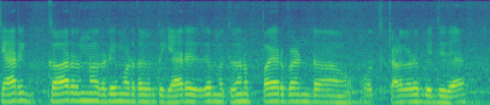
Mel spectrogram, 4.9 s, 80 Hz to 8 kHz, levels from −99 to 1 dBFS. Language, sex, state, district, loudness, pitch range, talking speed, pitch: Kannada, male, Karnataka, Koppal, -16 LUFS, 140-155 Hz, 135 wpm, 150 Hz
